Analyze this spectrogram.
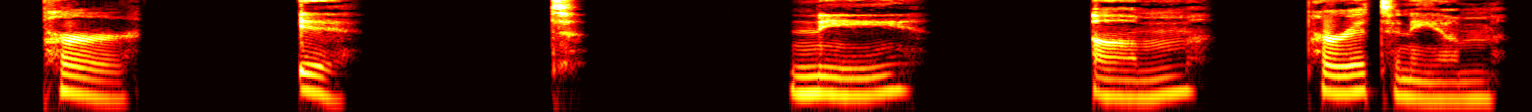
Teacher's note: Stress nee and keep um soft.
